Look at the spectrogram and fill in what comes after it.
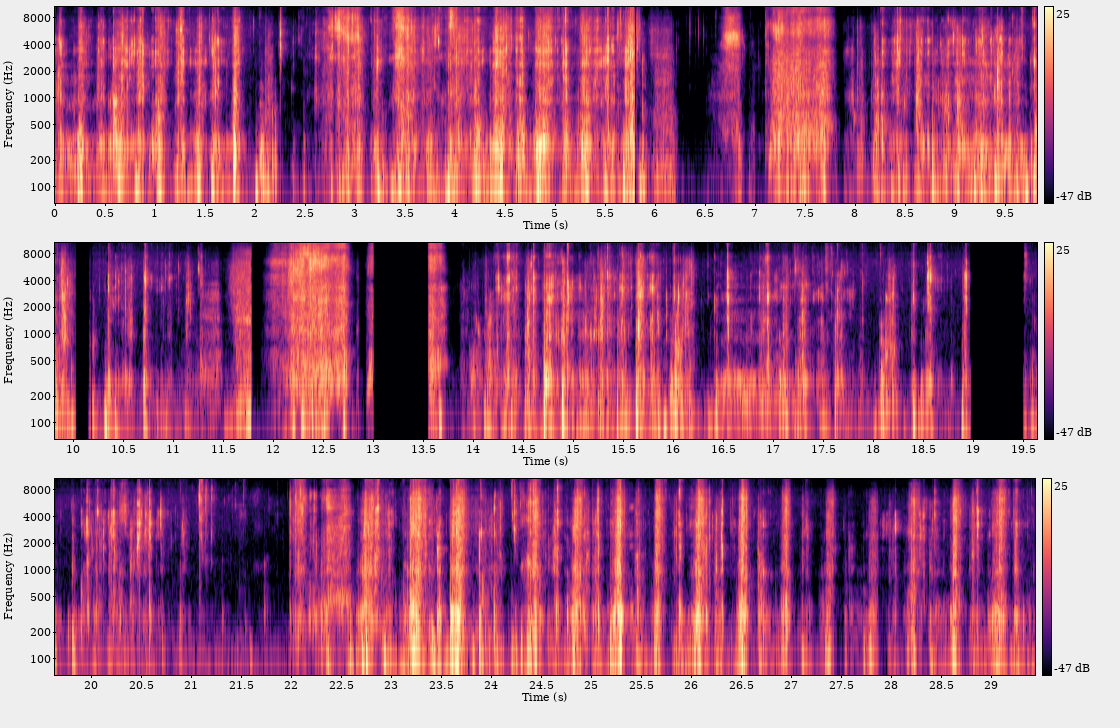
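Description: Close-miked eating sounds: a person chewing food, with crunching and wet mouth sounds in dense runs, broken a few times by brief silent gaps.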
